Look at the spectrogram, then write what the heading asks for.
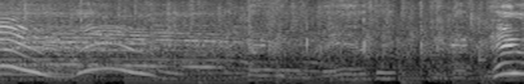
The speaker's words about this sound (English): Please give a huge round of applause for the two hosts of Little Dum Dum Club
